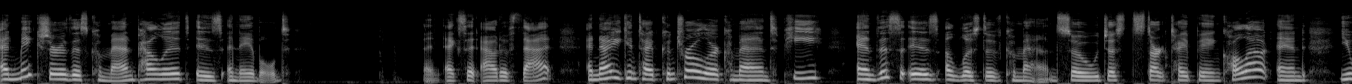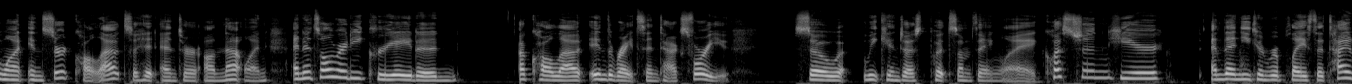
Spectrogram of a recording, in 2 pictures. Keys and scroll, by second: 3.6 ↻, 6.9 super+p, 10.5-13.5 typing, 14.6 Return, 23.2-26.1 typing, 24.5 super+Right, 24.8 alt+shift+Left, 26.2 Down, 26.5 alt+shift+Left.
